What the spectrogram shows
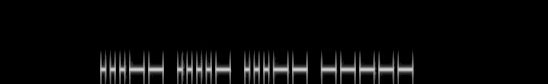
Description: Morse code, heard as a keyed tone, about 25 wpm, 700 Hz. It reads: 3430
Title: Numbers - 4-Digit 25wpm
